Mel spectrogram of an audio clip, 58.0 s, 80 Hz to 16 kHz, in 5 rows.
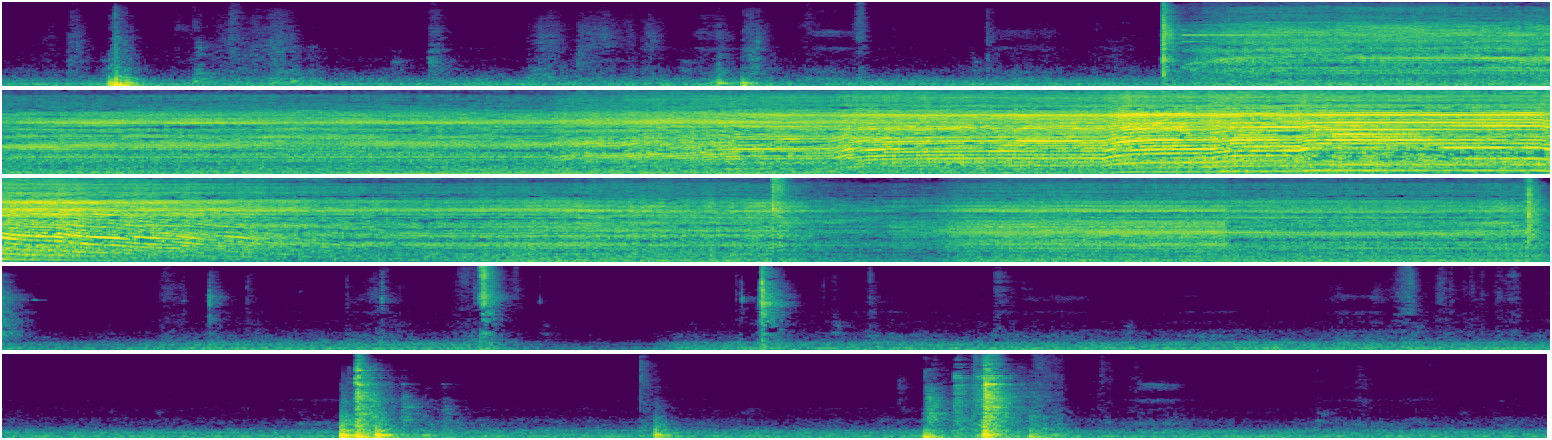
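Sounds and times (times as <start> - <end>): oscillating multi-tool running: 8.8 - 35.0.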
